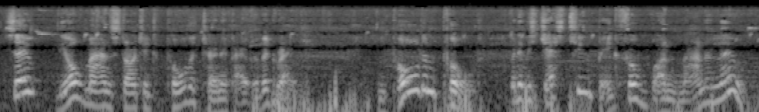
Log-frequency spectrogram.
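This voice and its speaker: A friendly, playful gnome reads a bedtime fairytale. His fairly high voice swoops up and down with lively energy, and he slips in teasing jokes as he goes. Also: normal speed, a little hiss or hum, low-quality recording. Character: cheerful male gnome storyteller, friendly and playful. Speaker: storyteller host.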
